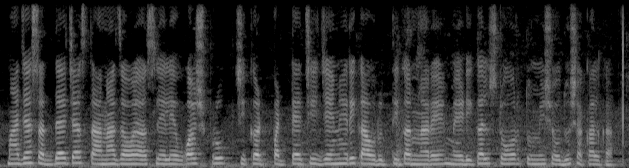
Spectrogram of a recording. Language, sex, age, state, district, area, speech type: Marathi, female, 30-45, Maharashtra, Thane, urban, read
